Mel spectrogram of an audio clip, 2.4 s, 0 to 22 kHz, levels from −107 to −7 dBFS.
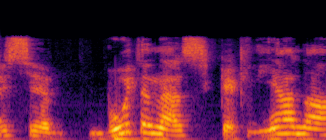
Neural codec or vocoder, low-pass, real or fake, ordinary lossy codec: none; 7.2 kHz; real; Opus, 64 kbps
